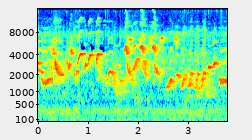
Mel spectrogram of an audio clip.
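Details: White-rumped shama call played to trigger breeding readiness in a stalled pair: a dense, continuous tumble of harsh chattering notes and slurred whistles that sweeps between mid and high pitches, loud and unbroken throughout.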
